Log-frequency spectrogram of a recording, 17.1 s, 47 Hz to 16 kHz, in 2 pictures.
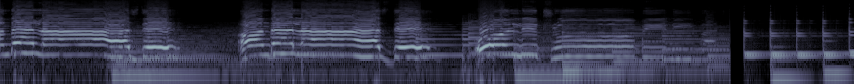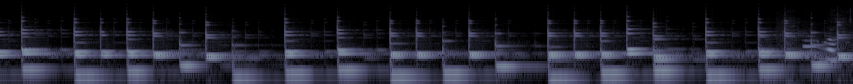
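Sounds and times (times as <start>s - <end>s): quick melody of short notes: 7.4s - 17.0s.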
